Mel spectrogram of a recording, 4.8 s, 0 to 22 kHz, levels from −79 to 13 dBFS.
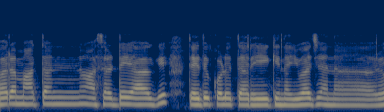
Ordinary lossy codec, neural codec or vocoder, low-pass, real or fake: none; codec, 16 kHz, 16 kbps, FunCodec, trained on Chinese and English, 50 frames a second; 7.2 kHz; fake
